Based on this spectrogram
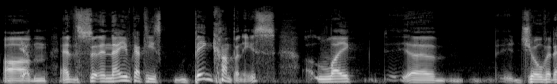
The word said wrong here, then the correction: Givaudan: how do you pronounce it? Givaudan, which is the biggest flavor company.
